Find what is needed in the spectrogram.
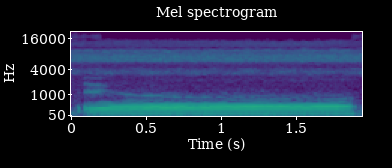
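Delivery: deepest, lowest sung note; extremely deep bass voice. Shown as a demonstration. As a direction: sing it as low as you possibly can. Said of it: "you're gonna sing very low".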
